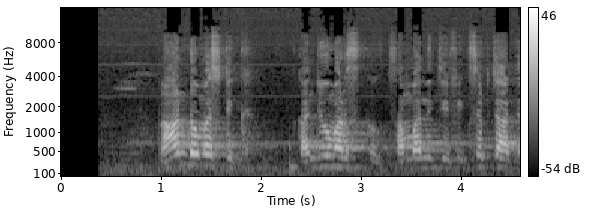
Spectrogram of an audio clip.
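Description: A middle-aged man reads out calmly into a microphone.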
